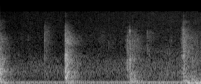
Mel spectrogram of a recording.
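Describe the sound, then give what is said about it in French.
A few dull knocks on a door, spaced apart and fairly soft, over a low steady hum with no voices. “Elle a frappé à la porte et se soulève. Oui, la porte.”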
